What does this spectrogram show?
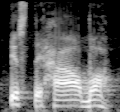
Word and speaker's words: استحاضہ: تو ضا ہے، ضاد جس کو کہتے ہیں ضاد اور ہا، استحاضہ، اور اردو میں استحاضہ کہہ دیتے ہیں زے کے ساتھ، تو یعنی ہے ضاد ہی لیکن اردو میں ہم زے کے ساتھ تلفظ کرتے ہیں استحاضہ۔ استحاضہ کا مطلب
